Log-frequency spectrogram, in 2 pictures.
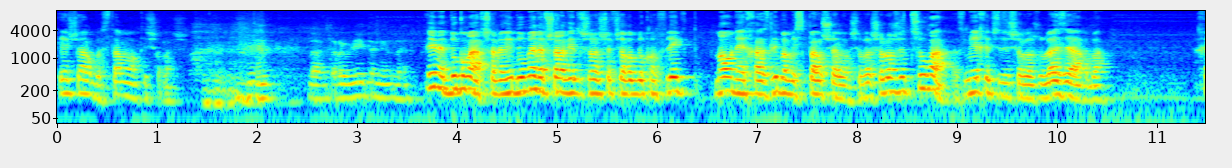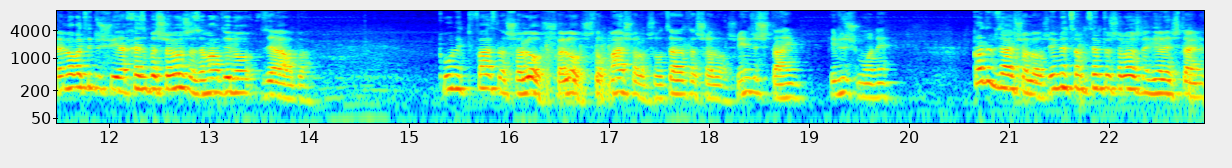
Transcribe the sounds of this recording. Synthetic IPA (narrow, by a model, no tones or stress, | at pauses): keʃaʁbastamamaʁt̪iʃa̰lʔo̞̰ʃ | t̪aɾeviit̪anijod̪eine̞d̪uɡmaaχʃavnaɡid̪uome̞ʁefʃaʁlaɡid̪̚t̪laʃalo̞ʃaefʃaʁot̪beko̞nfliktmauneχazlibemispaʁʃalo̞ʃavalʃalo̞ʃ̬zet͡suʁaazmijaχid̪ʃezeʃalo̞ʃulajzeaʁba | laχe̞nlo̞at͡sit̪̬iʃujeaχe̞sbeʃalo̞ʃazamaʁt̪ilo̞zeaʁba | kiunit̪fasleʃalo̞ʃːalo̞ʃtobmajaʃalo̞ʃʁot͡salad̪atleʃalo̞ʃveimzeʃtaim | imzeʃmo̞ne̞ | ko̞d̪e̞mzeajaʃalo̞ʃimnet͡samt͡se̞mt̪aʃalo̞ʃnaɡialeʃtajim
